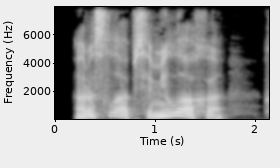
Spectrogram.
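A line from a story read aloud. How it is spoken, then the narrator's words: Hoarse voice. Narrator (Russian): хрипло произнес Лёша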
